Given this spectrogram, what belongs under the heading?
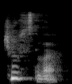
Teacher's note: you can thankfully skip the first V sound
